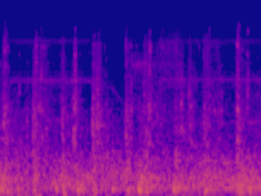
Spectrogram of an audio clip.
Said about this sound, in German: Und da ist ein Pferd.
